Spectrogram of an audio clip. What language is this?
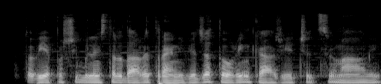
Italian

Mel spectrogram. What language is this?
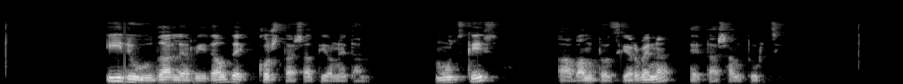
Basque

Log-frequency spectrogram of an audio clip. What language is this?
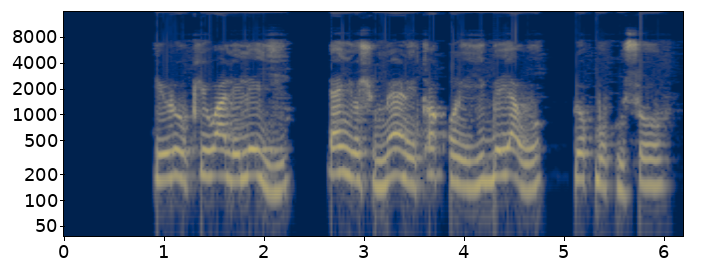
Yoruba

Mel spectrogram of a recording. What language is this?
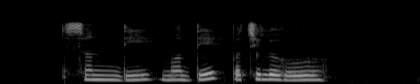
Nepali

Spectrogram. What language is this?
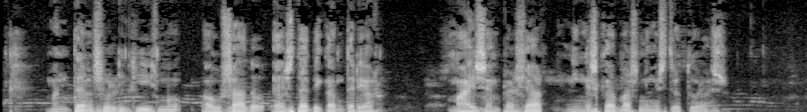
Galician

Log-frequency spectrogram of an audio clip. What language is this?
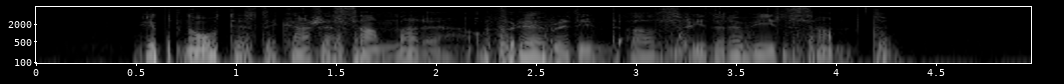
Swedish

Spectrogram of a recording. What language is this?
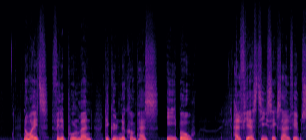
Danish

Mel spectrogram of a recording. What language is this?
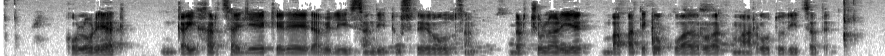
Basque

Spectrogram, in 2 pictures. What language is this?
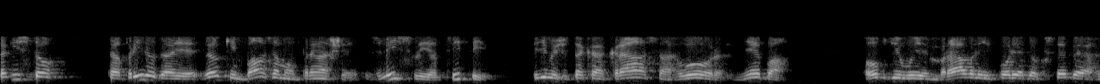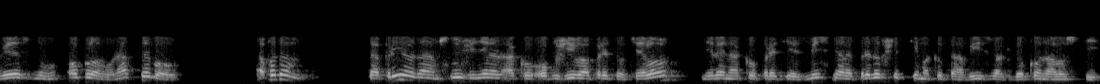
Slovak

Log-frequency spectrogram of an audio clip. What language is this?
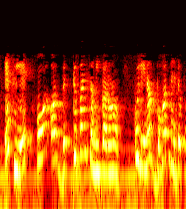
Hindi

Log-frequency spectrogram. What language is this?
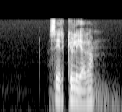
Swedish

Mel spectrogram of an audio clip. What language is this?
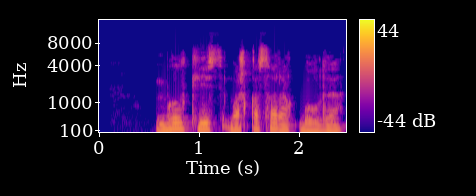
Bashkir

